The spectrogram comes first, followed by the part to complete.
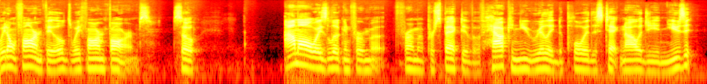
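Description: With a Southern US accent, a man of medium pitch speaks at a moderate pace with fairly even intonation and big swings in loudness on a very clean recording with a silent background. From Northeast Arkansas. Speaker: farmer and agtech co-founder. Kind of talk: podcast interview.

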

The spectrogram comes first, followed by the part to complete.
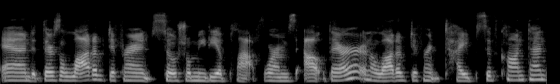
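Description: With an ordinary speaking voice, a woman of medium pitch talks at a fairly quick pace. She shows ordinary pitch variation and hardly any pauses. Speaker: webinar host. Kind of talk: live webinar interview. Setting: video call webinar.

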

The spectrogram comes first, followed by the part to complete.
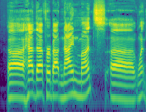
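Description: A man's normal speaking voice in an American accent, with ordinary pitch variation, on a very clean recording with a silent background. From San Diego, California. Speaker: hot rod fabricator. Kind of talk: casual chat.

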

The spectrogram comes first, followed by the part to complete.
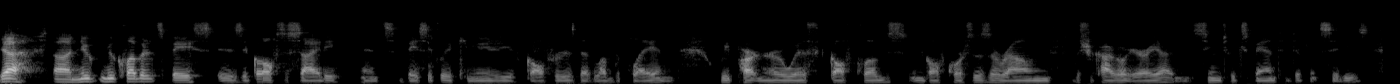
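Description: A man with an American accent speaks at a moderate pace in a very deep, low voice, with ordinary pitch variation and big swings in loudness. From US Midwest, southeast Michigan (Detroit suburbs). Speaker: golf society co-founder. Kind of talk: interview. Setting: video call. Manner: hesitant, many fillers.

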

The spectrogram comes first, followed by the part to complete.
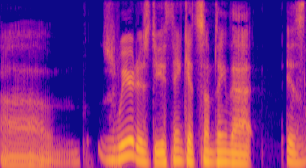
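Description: A man at a medium pitch, dark and mellow in tone, fairly quick, with ordinary pitch variation and a dry, close sound with no echo. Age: 20s. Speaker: podcast co-host. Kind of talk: casual chat.

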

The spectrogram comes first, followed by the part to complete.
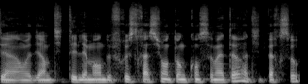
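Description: On a very clean recording with a silent background, a man speaks at a very fast pace with a fairly low pitch and fairly even intonation. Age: 30s. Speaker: e-commerce founder. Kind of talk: interview. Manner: hesitant, with fillers.

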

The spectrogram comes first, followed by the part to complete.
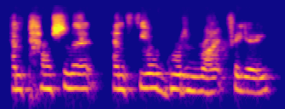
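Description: A woman with an Australian accent speaks at a very slow pace and medium pitch. Her tone is dark, mellow and somewhat breathy, her intonation monotone and flat. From Queensland, Australia. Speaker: spiritual medium podcast host. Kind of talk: casual interview chat.

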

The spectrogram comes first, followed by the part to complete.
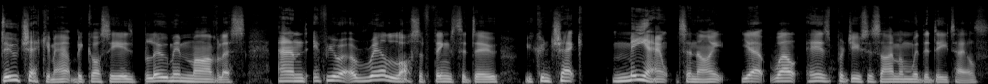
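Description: With a Yorkshire accent, a man talks at a medium pitch and moderate pace with ordinary pitch variation, in a very clean, dry, close recording with a silent background and no echo. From Yorkshire, England (Beverley). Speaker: podcast host. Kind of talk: casual chat. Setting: studio. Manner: animated.

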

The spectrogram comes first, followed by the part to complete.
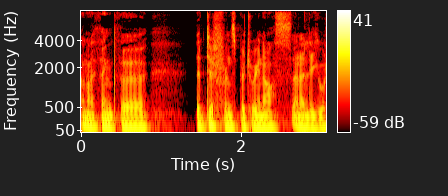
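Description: A man speaks at a moderate pace with a fairly low pitch and a dark, mellow tone. His delivery is somewhat breathy, with fairly even intonation. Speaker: legal engineering firm representative. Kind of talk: casual interview.

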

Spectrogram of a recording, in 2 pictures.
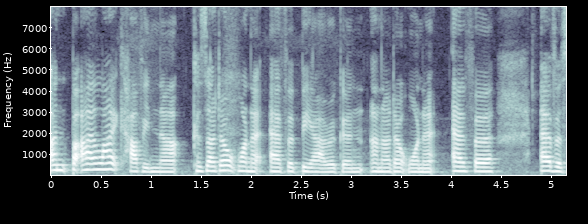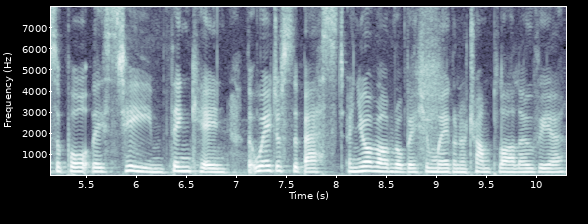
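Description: A woman with an ordinary speaking voice talks at a medium pitch. Her pace is fairly quick and her intonation fairly even. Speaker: football fan panelist. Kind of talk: casual chat.

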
